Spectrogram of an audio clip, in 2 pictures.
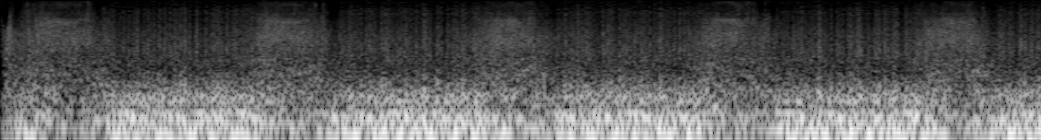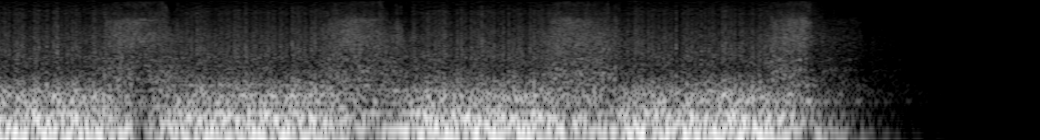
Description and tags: Dark Rumbling
I accidentally played low notes while making a synth pad and it sounded terrifying. Please take it away from me.
bass, dark, horror, low, ominous, rumble, scary, synth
